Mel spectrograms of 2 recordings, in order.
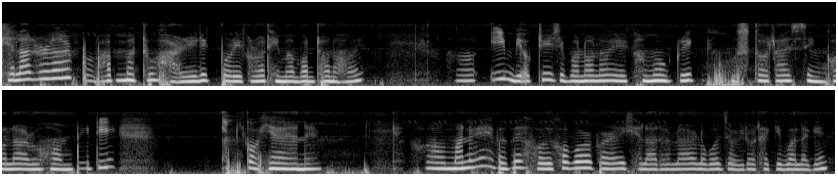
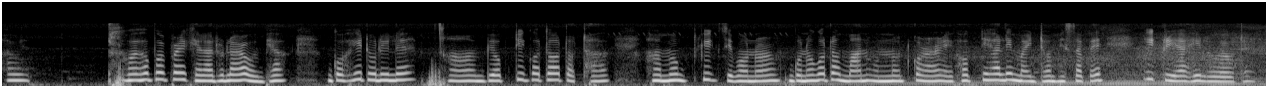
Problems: constant background noise, background conversations at intervals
